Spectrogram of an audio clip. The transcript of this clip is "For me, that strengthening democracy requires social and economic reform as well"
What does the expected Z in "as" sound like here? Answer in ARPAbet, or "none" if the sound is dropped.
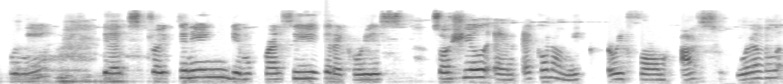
S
